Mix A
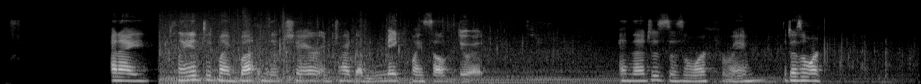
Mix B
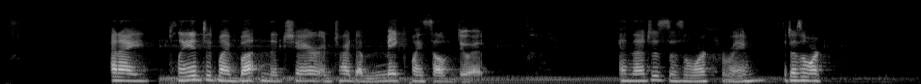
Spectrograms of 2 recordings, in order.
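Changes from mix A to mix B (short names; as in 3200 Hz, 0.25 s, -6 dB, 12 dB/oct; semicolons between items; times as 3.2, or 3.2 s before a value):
background: add vocal tract filter i; master: add air absorption 80 m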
